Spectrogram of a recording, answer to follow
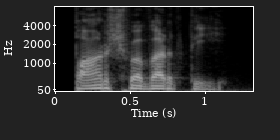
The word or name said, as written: पार्श्ववर्ती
